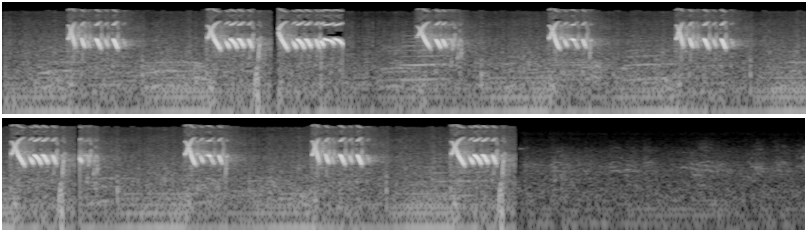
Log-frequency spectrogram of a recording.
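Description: A bird giving the same short chirping call over and over, about one call every two-thirds of a second, over a low steady hum. The sound cuts off abruptly about two-thirds of the way through.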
